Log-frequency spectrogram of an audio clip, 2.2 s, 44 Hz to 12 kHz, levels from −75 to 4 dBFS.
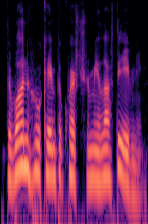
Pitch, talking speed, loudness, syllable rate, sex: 140 Hz, 240 wpm, -19 LUFS, 6.5 syllables/s, male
